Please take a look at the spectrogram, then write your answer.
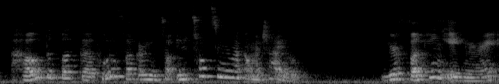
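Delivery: retold angry comeback, starting high then easing down; indignant telling-off. Sister telling off her brother on the phone, mildly indignant. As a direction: put him in his place, mildly heated.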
